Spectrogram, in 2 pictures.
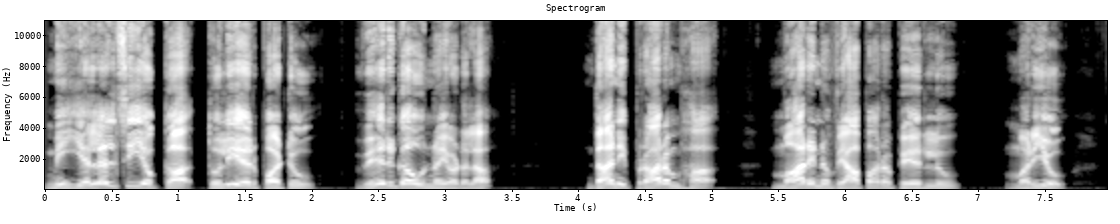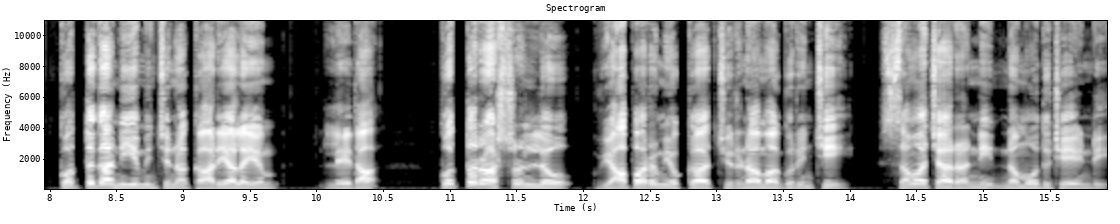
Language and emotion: Telugu, neutral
